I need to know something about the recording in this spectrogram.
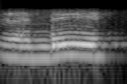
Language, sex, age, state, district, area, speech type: Telugu, female, 30-45, Andhra Pradesh, Vizianagaram, rural, conversation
